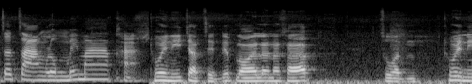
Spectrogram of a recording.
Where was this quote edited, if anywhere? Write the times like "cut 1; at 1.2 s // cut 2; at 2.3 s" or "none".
cut 1; at 1.3 s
